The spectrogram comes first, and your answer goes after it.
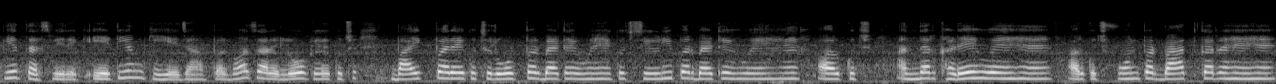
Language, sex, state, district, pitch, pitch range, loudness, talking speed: Hindi, female, Maharashtra, Pune, 260 Hz, 255-275 Hz, -15 LUFS, 195 wpm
